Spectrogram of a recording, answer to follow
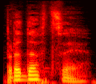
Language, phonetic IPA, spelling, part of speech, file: Russian, [prədɐfˈt͡sɛ], продавце, noun, Ru-продавце.ogg
- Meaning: prepositional singular of продаве́ц (prodavéc)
